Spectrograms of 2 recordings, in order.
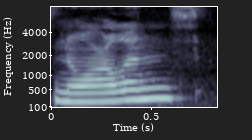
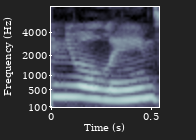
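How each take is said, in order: First: It is said the local American way. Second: It is said the speaker's natural Australian way. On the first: This is how locals say it. The speaker calls it right. "I know it's New Orleans" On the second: This is how an outsider would say it. The speaker calls it wrong. "Like I would say New Orleans"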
